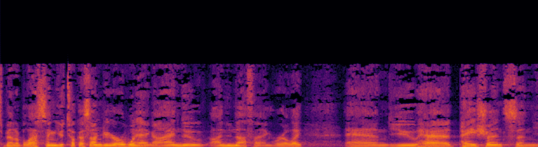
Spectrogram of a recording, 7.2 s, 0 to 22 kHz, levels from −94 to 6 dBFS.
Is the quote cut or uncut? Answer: uncut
